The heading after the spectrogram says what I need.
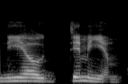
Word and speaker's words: neodymium: pronounce it incorrectly but I think it's pronounced neodymium uh magnets and did I do a good job Ron you got it you got it so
